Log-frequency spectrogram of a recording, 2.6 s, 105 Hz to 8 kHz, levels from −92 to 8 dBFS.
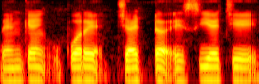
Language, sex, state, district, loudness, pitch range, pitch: Bengali, male, West Bengal, Malda, -18 LUFS, 120-130 Hz, 125 Hz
